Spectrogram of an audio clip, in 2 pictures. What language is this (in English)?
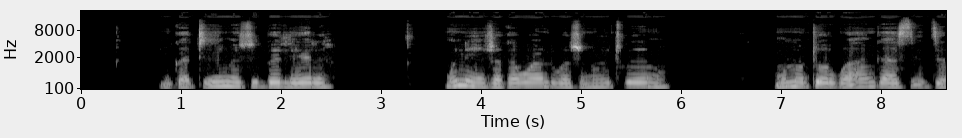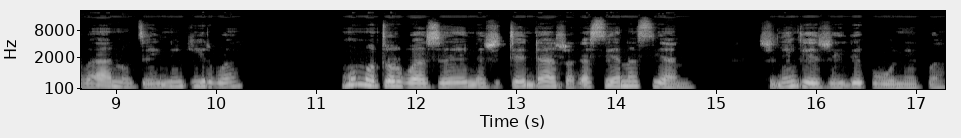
Ndau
